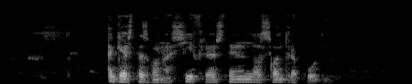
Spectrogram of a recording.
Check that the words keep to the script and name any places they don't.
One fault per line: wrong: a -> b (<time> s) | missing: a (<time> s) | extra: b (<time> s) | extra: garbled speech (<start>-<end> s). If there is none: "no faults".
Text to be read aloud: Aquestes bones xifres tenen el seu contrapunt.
missing: seu (2.6 s)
